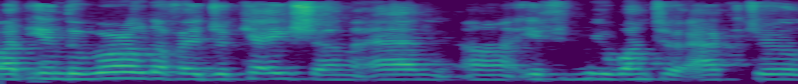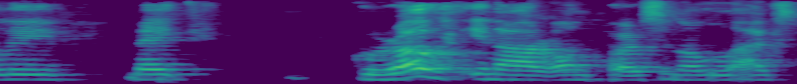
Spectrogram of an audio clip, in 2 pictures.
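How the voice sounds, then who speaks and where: In a Turkish accent, the speaker moves at a fairly slow pace. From Turkey. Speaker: educator with psychology background. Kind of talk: panel discussion talk.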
